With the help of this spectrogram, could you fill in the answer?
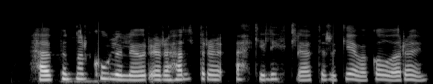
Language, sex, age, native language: Icelandic, female, 40-49, Icelandic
